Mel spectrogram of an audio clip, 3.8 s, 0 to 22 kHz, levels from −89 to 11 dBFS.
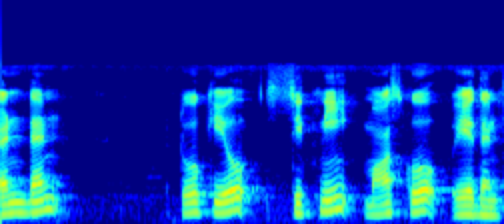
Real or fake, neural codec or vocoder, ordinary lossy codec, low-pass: real; none; none; none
